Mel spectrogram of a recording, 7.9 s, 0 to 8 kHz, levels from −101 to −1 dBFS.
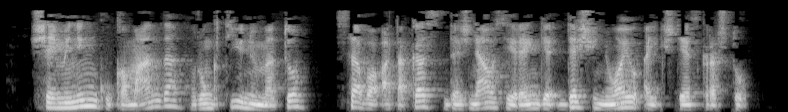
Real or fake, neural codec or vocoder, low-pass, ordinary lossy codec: real; none; 7.2 kHz; MP3, 24 kbps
